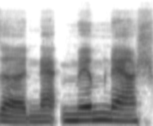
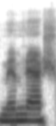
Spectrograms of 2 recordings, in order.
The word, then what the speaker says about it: Memnash: It was the Beard, Marty Ray, and his brother Jordan had this Mem Nash radio. It's MEMNASH. It is exactly sounds the way it's spelled, the way it's Mem Nash radio.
